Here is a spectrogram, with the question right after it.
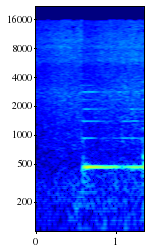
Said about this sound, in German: Zum Beispiel sowas hier. Ich habe mal was mitgebracht. Einschlafmusik mit Meeresrauschen.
